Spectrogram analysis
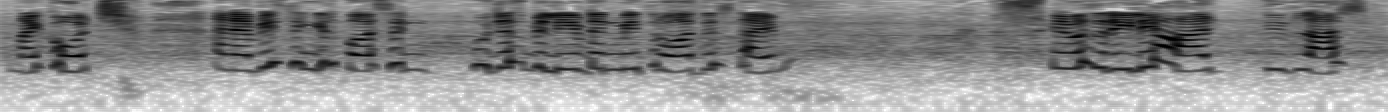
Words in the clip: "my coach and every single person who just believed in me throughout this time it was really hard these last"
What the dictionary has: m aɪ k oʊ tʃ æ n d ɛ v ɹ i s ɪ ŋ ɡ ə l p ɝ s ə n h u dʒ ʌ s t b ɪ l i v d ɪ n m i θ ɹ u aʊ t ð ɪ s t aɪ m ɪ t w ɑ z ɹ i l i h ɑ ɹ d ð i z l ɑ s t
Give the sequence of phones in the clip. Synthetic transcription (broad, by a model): m aɪ k oʊ tʃ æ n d ɛ v ɹ i s ɪ ŋ ɡ ə l p ɝ s ə n h u dʒ ʌ s t b ɪ l i v d ɪ n m i t ɹ u aʊ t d ɪ s t aɪ m ɪ t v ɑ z ɹ i l i h ɑ ɹ d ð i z l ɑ s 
